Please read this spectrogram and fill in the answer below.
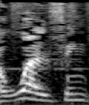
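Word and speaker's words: Hualfín: Cualquier persona en auto puede llegar a un pueblo que se llama Walfin, que se escribe H-U-A-L-I-E-F-I-N, ahí está, Walfin, y recorrer de ahí hasta Antofagasta de la Sierra, todo esto es Catamarca.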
